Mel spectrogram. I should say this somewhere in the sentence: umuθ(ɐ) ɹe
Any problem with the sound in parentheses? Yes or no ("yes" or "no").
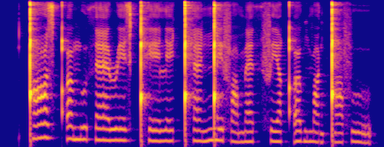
yes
